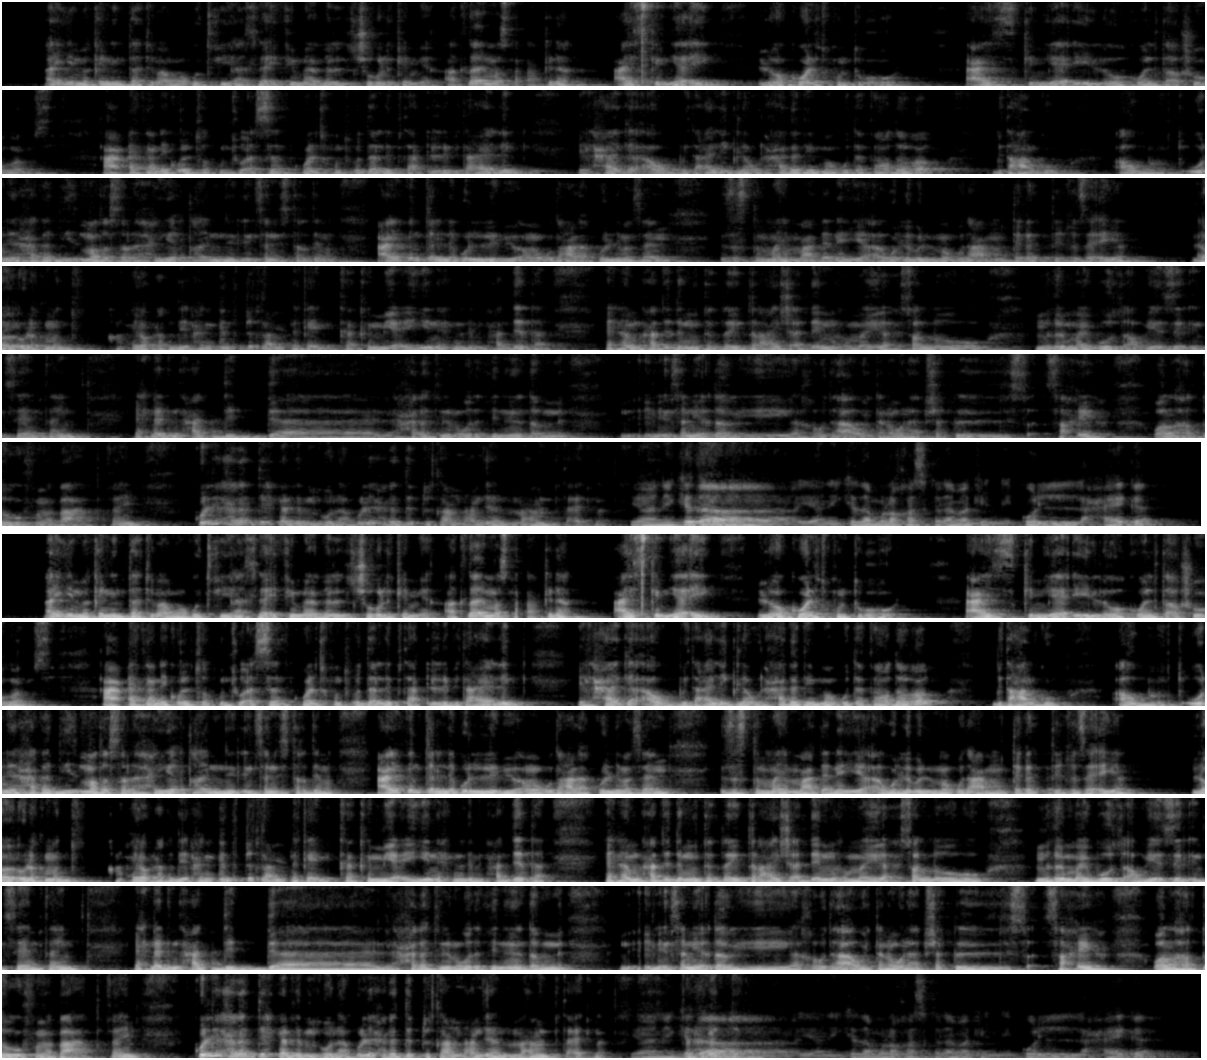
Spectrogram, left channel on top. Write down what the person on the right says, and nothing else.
اي مكان انت هتبقى موجود فيه هتلاقي فيه مجال شغل كيمياء هتلاقي مصنع كده عايز كيميائي اللي هو كواليتي كنترول عايز كيميائي اللي هو كواليتي اشورنس عارف يعني ايه كواليتي كنترول اصلا كواليتي كنترول ده اللي بتاع اللي بتعالج الحاجه او بتعالج لو الحاجه دي موجوده فيها ضرر بتعالجه او بتقول الحاجه دي مدى صلاحيتها ان الانسان يستخدمها عارف انت الليبل اللي بيبقى موجود على كل مثلا ازازه الميه المعدنيه او الليبل اللي موجود على المنتجات الغذائيه اللي
هو يقول لك مادة القمحية والحاجات دي الحاجات دي بتطلع منك كيم- ككيميائيين احنا اللي بنحددها يعني احنا اللي بنحدد المنتج ده يفضل عايش قد ايه من غير ما يحصل له من غير ما يبوظ او يأذي الانسان فاهم احنا اللي بنحدد آه، الحاجات اللي موجودة فيه اللي نقدر ن- الانسان يقدر ياخدها او يتناولها بشكل ص- صحيح ولا هتضره فيما بعد فاهم كل الحاجات دي احنا اللي بنقولها كل الحاجات دي بتطلع من عندنا من المعامل بتاعتنا
فالحاجات دي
